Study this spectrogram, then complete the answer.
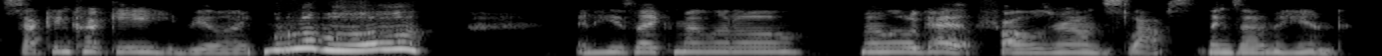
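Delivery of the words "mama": very high, stretched-out, drawn-out calling voice. Imitating a husband who sees a snack grabbed: imitating husband calling out. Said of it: "exactly how he would sound if he saw".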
